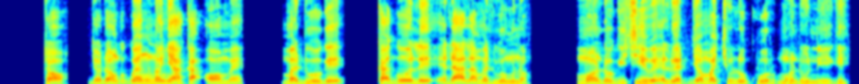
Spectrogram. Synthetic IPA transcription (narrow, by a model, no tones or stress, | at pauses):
tɔ | d͡ʒɔdɔŋɡɔɡwɛŋnɔɲakaʔɔmɛ | madwoɡe | kaɡoleʔedalamadwoŋnɔ̰ | mɔndɔɡit͡ʃiweːlwɛt̚d͡ʒɔmat͡ʃulokwormɔndo̰nḛɡe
